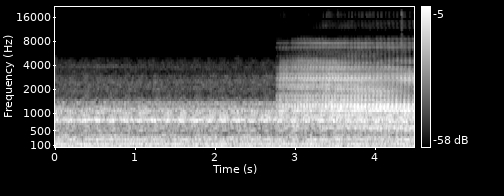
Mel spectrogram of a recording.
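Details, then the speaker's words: Steady low mechanical hum, growing slightly louder, of a motorized hospital bed being lowered after a student nurse's NG tube insertion and raising of the side rail. "all right under the beds lowered the sidereal shut up the patient doesn't need anything"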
